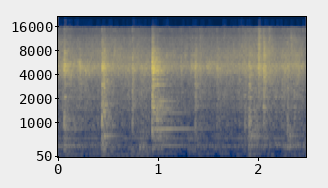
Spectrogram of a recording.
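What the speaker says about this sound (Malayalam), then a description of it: "2 തണ്ട് കരിവേപ്പില നമ്മൾ അതിലേക്കിട്ട് ഒന്ന് ഇളക്കുകയാണ് നമ്മൾ." Shredded cabbage and two sprigs of curry leaves get stirred in a hot pan for a Kerala cabbage thoran, with soft scraping strokes and a few sharper clacks over a light, steady sizzle.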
